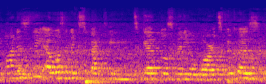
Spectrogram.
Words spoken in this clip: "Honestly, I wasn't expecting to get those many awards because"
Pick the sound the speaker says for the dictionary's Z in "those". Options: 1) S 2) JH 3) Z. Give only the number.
3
